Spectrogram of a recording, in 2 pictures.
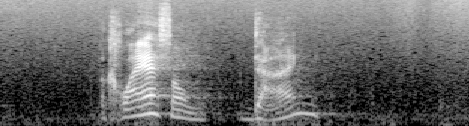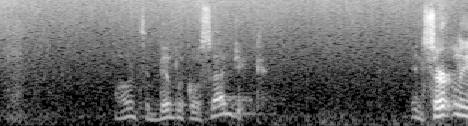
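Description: An elderly man speaks slowly and with feeling into a microphone.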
